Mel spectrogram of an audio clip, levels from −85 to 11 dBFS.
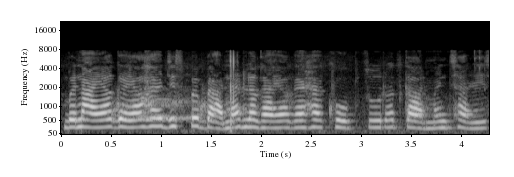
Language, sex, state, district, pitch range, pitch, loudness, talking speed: Hindi, female, Haryana, Rohtak, 235-260 Hz, 250 Hz, -14 LUFS, 155 wpm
